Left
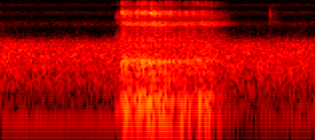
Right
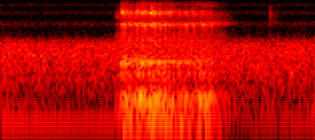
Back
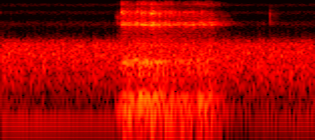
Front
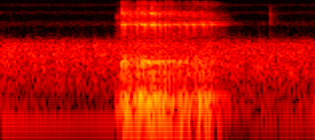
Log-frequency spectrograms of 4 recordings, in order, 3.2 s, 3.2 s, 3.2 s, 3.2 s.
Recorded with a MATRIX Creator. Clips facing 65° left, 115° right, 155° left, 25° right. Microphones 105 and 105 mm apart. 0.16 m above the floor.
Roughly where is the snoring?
Ahead.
